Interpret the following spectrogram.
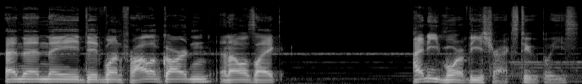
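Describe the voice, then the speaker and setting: With soft music behind him, a man in his thirties streams himself making music, rambling and thinking out loud in casual chat. His voice is fairly low with a fairly bright tone, at a moderate pace.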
